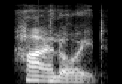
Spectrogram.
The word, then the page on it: hyaloid: Indian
